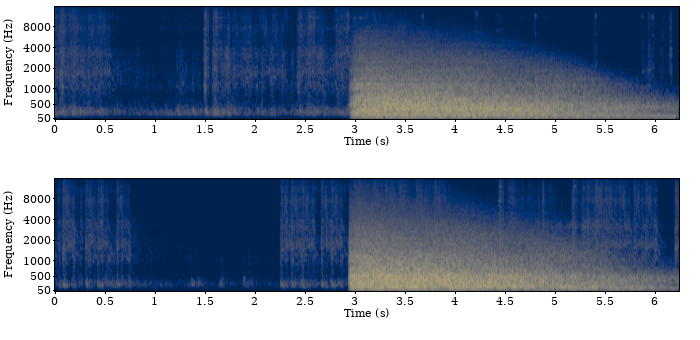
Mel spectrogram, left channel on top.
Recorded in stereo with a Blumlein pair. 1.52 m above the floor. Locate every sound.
2.9 s an explosion: 50° right, 2.5 m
